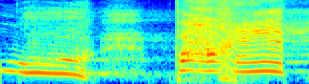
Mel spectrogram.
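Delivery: loud, drawn-out, stunned "bakit"; shocked bakit. Retold or imitated. Stunned husband hears wife refuse the trip, loud, slow disbelief. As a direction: let the shock burst out, slow and high.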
